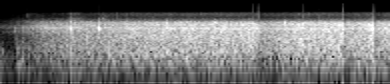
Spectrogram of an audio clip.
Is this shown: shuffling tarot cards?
no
